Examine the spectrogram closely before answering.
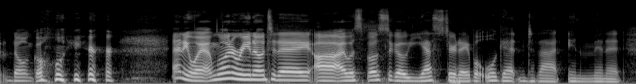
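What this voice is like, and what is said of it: Deep, low morning voice. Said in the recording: “We can also tell it's the morning because my voice is like an octave lower.”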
